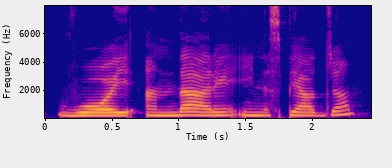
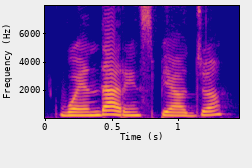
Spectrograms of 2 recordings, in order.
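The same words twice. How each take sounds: First: Slow question, every word separate; slow teaching repeat. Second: Said in the usual way. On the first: Shown as a demonstration. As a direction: ask it slowly for learners. Teacher repeats slowly for learners.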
